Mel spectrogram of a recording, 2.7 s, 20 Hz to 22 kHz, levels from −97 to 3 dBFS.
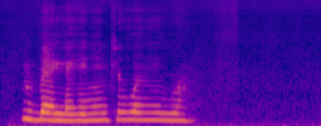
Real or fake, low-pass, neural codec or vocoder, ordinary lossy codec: fake; none; codec, 44.1 kHz, 3.4 kbps, Pupu-Codec; none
